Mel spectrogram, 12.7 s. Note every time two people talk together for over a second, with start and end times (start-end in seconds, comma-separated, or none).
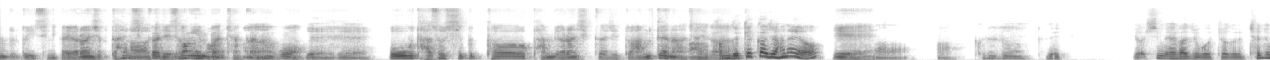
1.2-3.1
